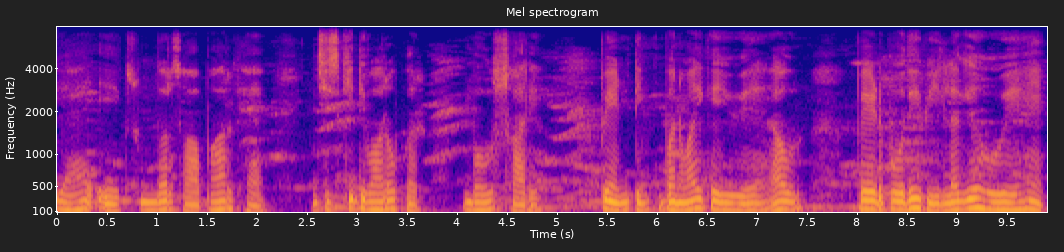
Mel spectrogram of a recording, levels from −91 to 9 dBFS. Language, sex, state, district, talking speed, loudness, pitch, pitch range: Hindi, male, Uttar Pradesh, Saharanpur, 140 wpm, -16 LUFS, 125 Hz, 120-140 Hz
